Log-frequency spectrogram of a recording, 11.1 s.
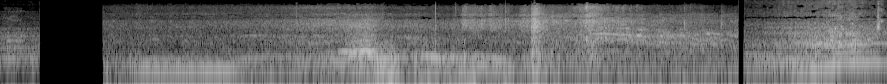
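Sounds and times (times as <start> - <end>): sports car engine revving: 9.4 - 11.0.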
